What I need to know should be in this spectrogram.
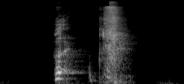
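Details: Trans woman inducing a very messy sneezing fit with a fluffy white feather: a single wet sneeze, short inward catch then a forceful explosive burst of air.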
